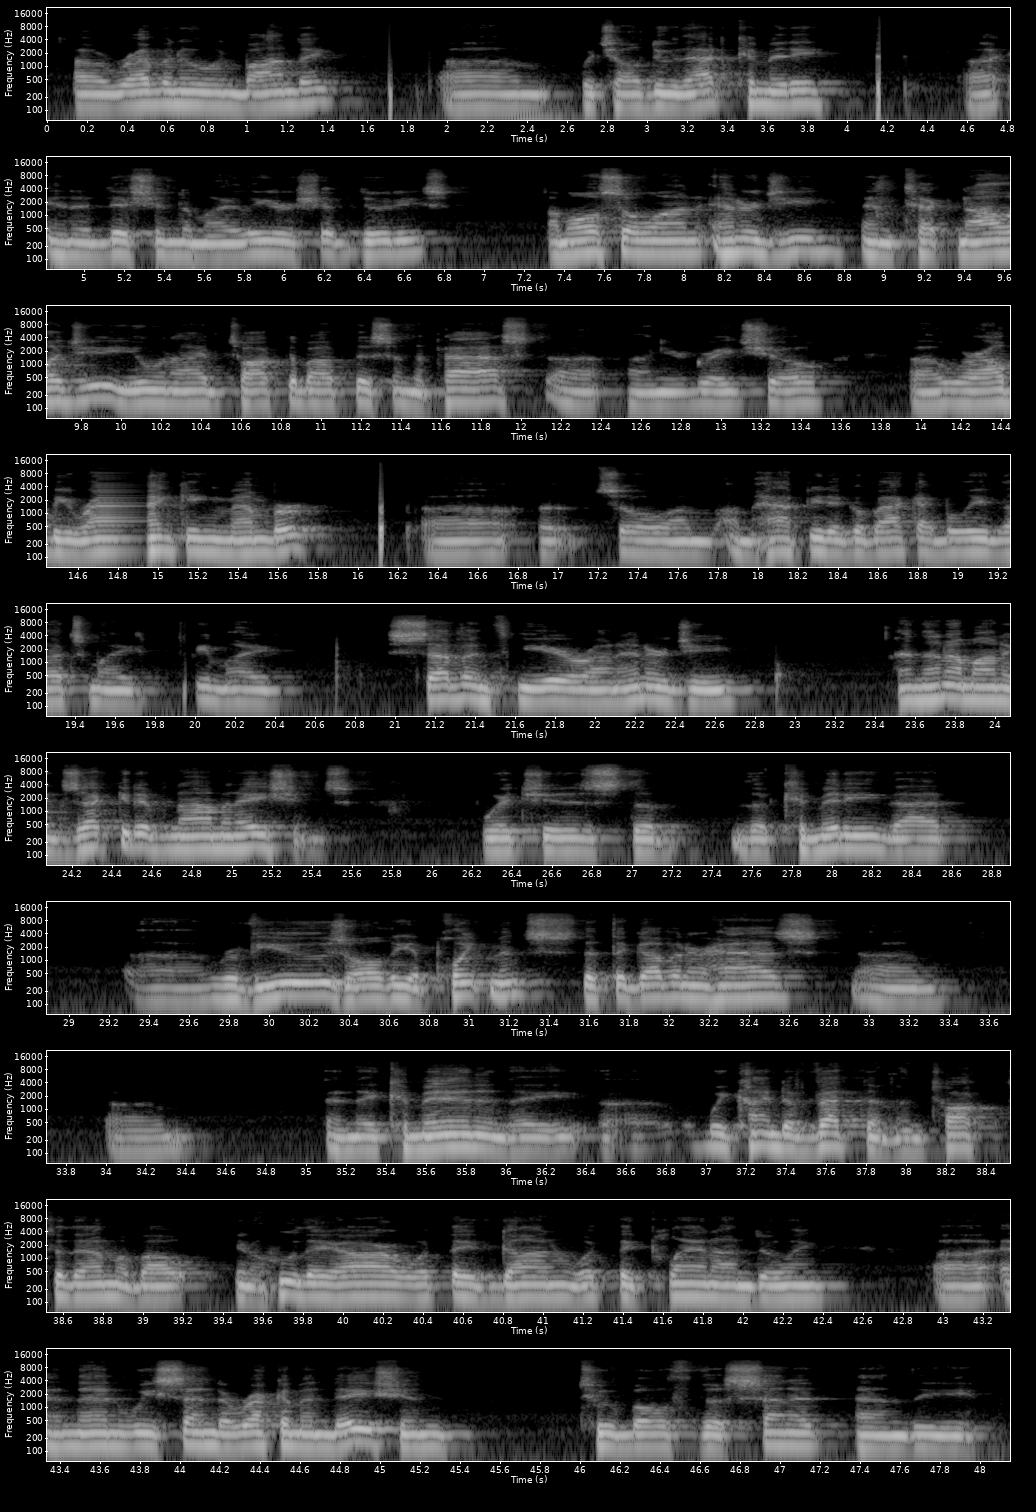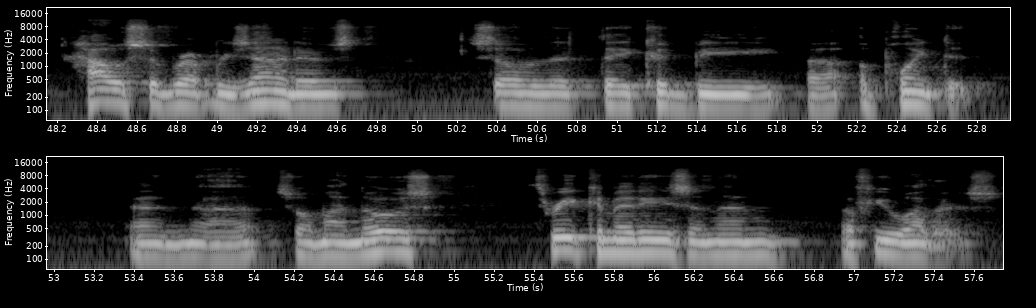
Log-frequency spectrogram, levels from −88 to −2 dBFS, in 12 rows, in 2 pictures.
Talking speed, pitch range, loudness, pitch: 155 wpm, 115-135 Hz, -33 LUFS, 125 Hz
